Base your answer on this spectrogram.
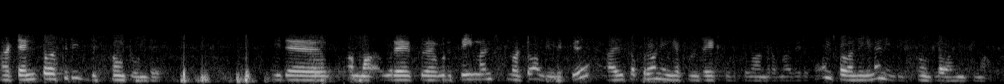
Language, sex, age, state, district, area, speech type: Tamil, female, 30-45, Tamil Nadu, Pudukkottai, rural, conversation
